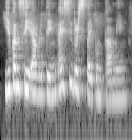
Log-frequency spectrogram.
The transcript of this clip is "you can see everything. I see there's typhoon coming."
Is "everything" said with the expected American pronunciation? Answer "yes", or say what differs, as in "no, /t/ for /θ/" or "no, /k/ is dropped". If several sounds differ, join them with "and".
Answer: no, /t/ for /θ/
